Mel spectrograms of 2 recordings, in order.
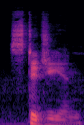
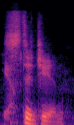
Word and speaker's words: stygian: skills okay this one i am gonna have to insist it is a soft g this is not a hard g oh stygius stygian stygian okay what do you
